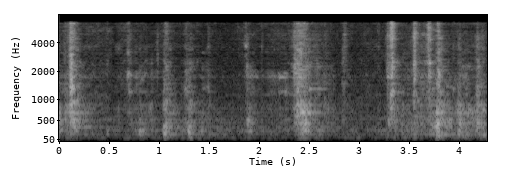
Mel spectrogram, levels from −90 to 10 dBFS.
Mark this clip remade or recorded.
remade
